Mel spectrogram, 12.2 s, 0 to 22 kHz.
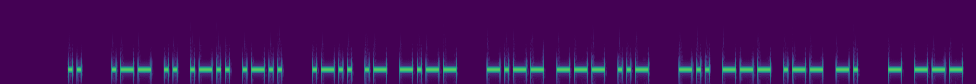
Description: Morse code, heard as a keyed tone, about 22 wpm, 700 Hz. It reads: I WILL LAY YOU DOWN TO
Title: Sentences from Top 1000 Words - Review Part 2 - 22wpm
